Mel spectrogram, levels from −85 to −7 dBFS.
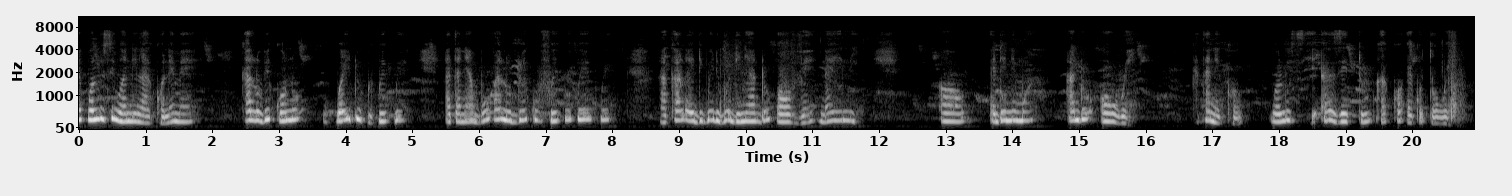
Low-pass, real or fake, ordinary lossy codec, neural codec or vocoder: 7.2 kHz; real; AAC, 64 kbps; none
